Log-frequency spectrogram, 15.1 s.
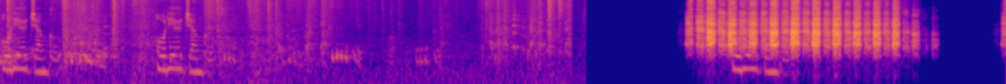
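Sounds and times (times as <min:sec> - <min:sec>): pigeons cooing: 0:00.9 - 0:01.8, 0:03.2 - 0:05.5, 0:10.4 - 0:13.8
dog panting: 0:10.3 - 0:14.1.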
